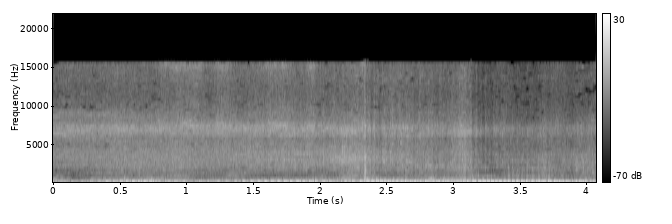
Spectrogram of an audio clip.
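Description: BMW R18's big boxer twin running through custom slip-on mufflers: a low, pulsing exhaust note, soft rather than loud, that builds as the engine is revved toward the end.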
